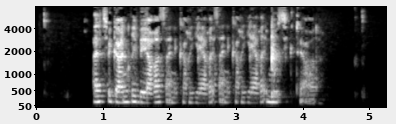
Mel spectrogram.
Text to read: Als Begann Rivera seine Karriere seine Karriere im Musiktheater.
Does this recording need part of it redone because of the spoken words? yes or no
no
